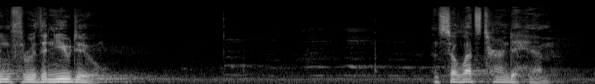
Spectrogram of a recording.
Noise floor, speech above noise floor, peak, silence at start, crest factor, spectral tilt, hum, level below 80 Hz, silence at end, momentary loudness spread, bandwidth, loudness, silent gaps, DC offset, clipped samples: -52 dBFS; 30 dB; -4 dBFS; 0 s; 20 dB; -5.5 dB/octave; none; -56 dBFS; 0.4 s; 22 LU; 16 kHz; -22 LUFS; none; under 0.1%; under 0.1%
